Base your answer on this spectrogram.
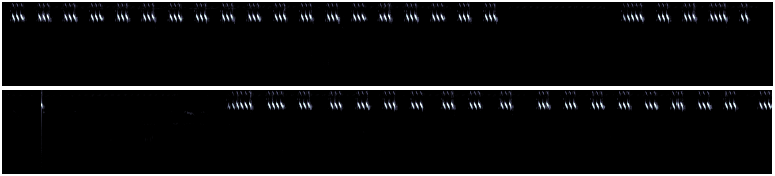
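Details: Insects chirping at sunset: rapid, evenly spaced high pulses, with a short silent gap partway through.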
